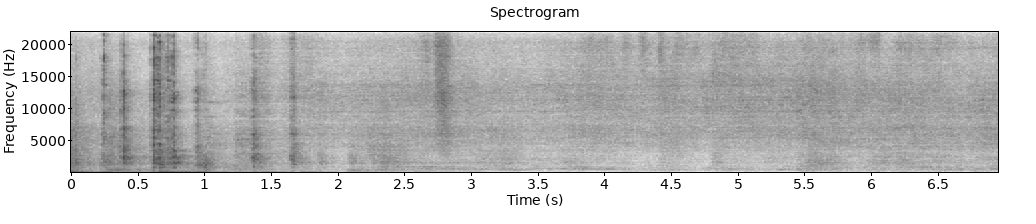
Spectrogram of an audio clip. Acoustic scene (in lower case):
restroom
